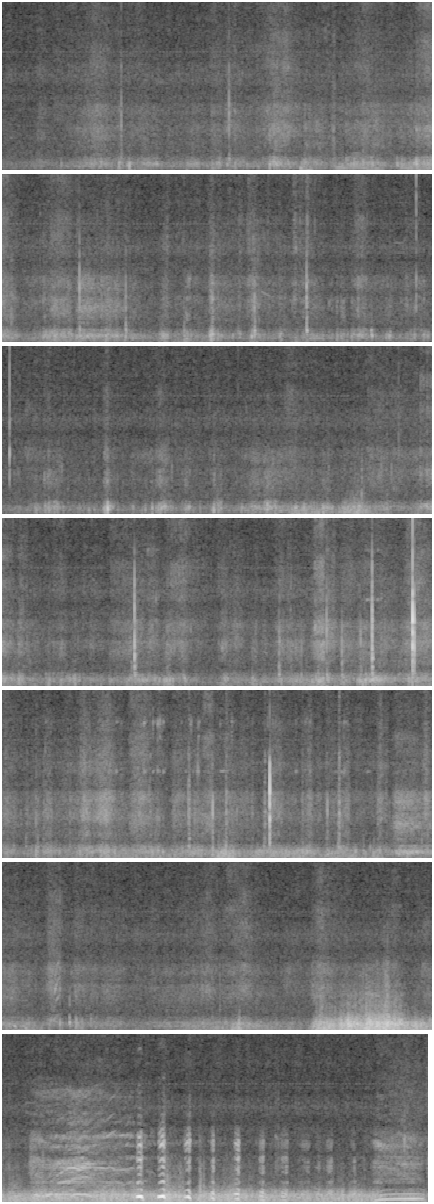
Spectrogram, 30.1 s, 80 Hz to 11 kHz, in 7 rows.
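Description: Footsteps walking over snow and ground, an irregular run of scuffs and sharp clicks. About 25 seconds in a louder, steadier noise takes over.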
